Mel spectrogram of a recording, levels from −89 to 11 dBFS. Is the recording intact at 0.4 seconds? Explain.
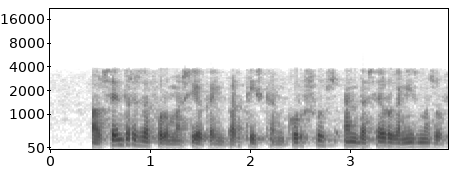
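Yes, the speech at 0.4 s is intact, with nothing breaking up the G.711 telephone coding at that point.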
